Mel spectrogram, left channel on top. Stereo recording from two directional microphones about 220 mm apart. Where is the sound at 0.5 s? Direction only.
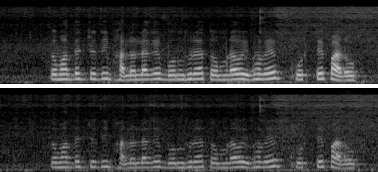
30° left (ahead or behind).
